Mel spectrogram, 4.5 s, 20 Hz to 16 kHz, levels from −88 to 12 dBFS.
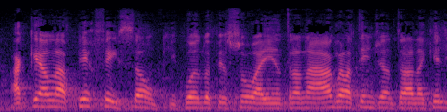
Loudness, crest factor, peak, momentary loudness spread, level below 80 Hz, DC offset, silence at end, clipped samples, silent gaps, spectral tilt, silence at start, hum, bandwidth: -27 LUFS; 20 dB; -8 dBFS; 6 LU; -62 dBFS; under 0.1%; 0 s; under 0.1%; none; -4.5 dB/octave; 0 s; none; 12.5 kHz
